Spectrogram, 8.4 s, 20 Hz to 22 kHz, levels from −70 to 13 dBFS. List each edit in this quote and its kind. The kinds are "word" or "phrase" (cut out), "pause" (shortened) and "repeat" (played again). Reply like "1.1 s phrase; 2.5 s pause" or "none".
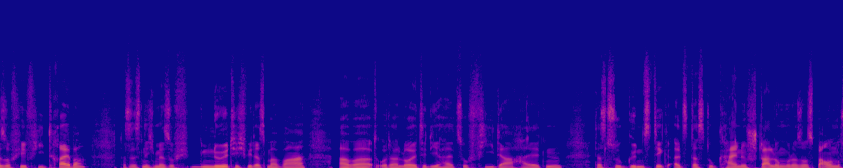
3.7 s word; 6.1 s phrase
